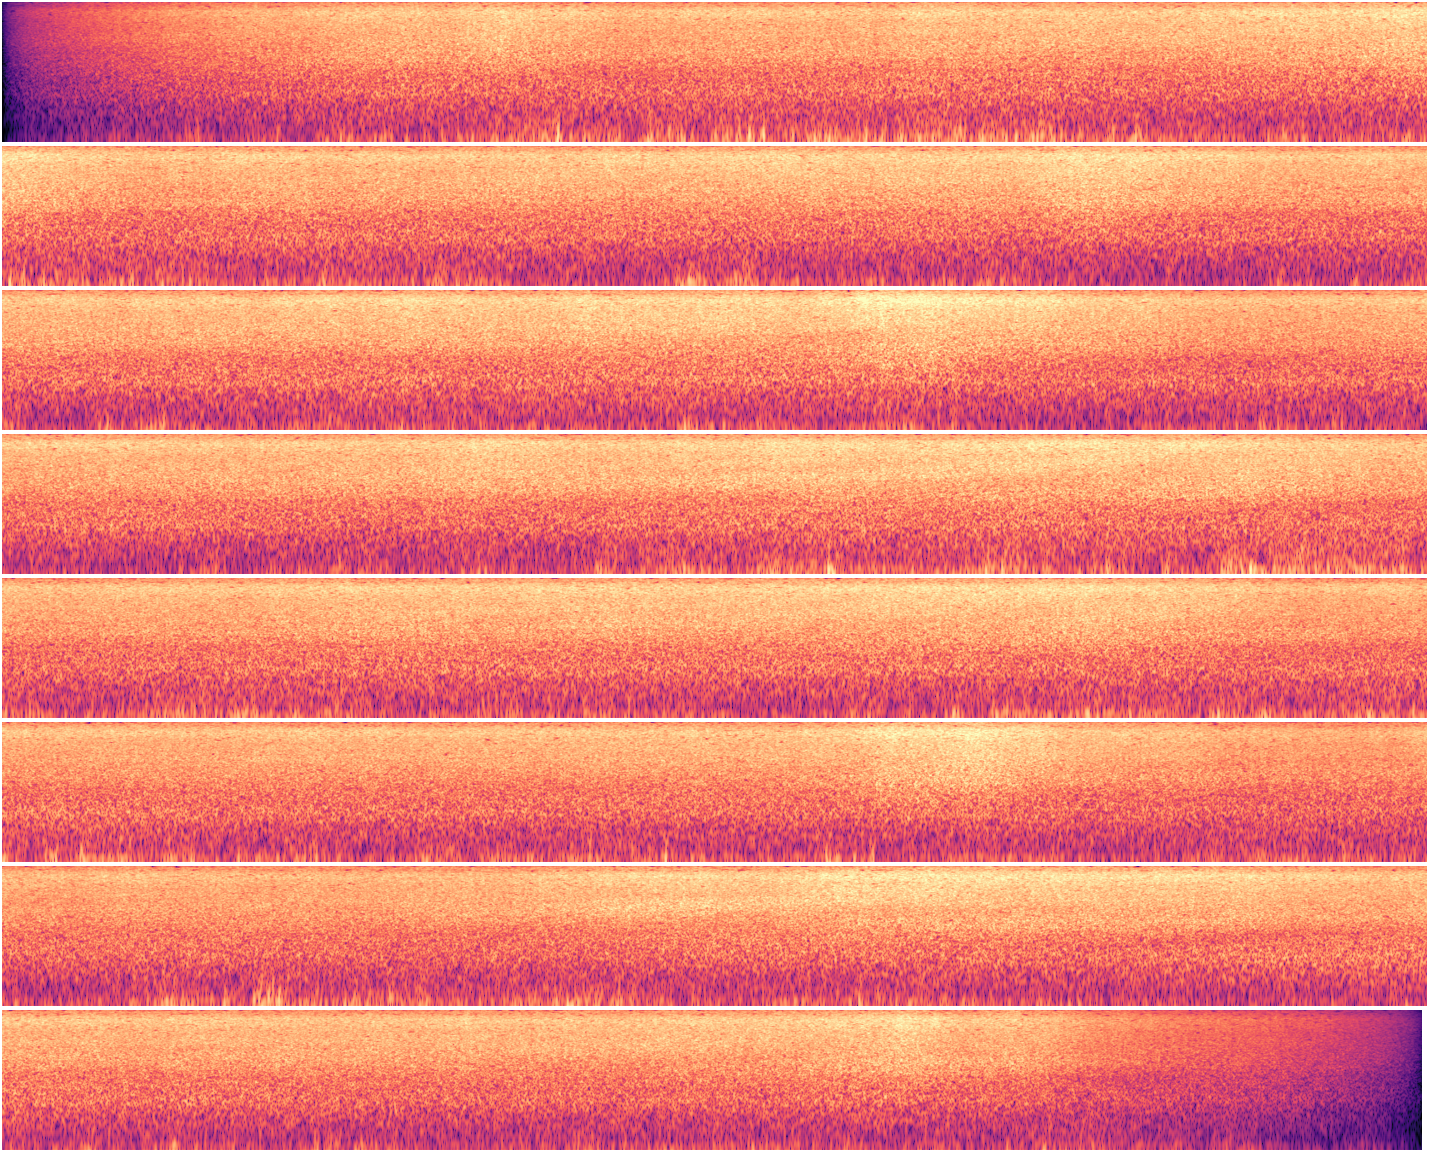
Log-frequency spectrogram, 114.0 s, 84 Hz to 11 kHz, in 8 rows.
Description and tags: windy night at the beach
The sound of ocean waves breaking on a sandy beach on a very windy night - windy enough that I wasn't able to prevent or remove the wind noise. Recorded at Caloundra using a Zoom H6 XY module.
beach, gale, ocean, sea, shore, surf, water, wave, waves, wind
